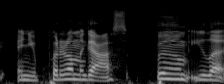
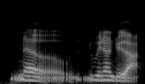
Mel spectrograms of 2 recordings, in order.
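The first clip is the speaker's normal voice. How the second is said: normal talking voice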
